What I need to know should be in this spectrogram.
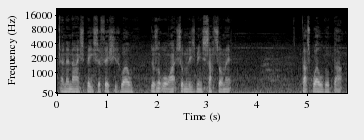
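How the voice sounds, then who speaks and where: A man's voice: fairly low pitch, little pitch movement, normal speed, a little mellow, slight background noise. A man reviews fish and chips to camera in a chatty, jokey way, chewing and talking between bites. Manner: chatty, jokey, talks while eating. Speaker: food vlogger. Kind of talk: casual food review to camera.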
